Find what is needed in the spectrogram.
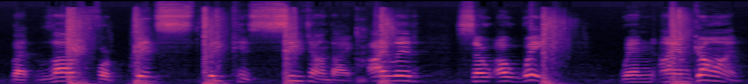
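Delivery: incanting a spell. Acted. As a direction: cast the charm over the sleeper with ceremony. Puck casts a love charm.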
